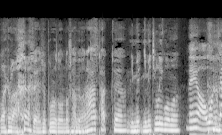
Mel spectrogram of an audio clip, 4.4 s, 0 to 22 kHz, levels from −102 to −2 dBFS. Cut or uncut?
uncut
